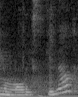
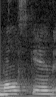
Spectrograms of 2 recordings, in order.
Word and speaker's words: Moleskine: a Starbucks moleskin weekly I've heard people say moly skeena and they always seem to say that with confidence so I think that's the correct pronunciation but I'm used to saying moleskin and any time I try to say moist ena I get tongue-tied so I'm just gonna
